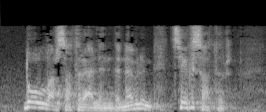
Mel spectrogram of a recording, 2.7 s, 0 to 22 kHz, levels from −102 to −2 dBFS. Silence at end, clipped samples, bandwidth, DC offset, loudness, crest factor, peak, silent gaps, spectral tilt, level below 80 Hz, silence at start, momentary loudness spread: 0.05 s; under 0.1%; 8.8 kHz; under 0.1%; -23 LUFS; 14 dB; -10 dBFS; none; -4.5 dB/octave; -44 dBFS; 0 s; 6 LU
